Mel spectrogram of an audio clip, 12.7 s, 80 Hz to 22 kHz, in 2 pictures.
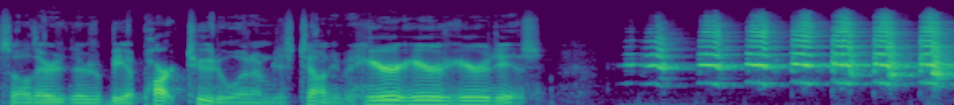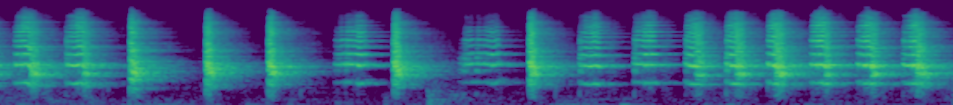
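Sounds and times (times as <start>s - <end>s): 
speech: 0.0s - 4.5s
turkey call imitating an excited hen yelp with cuts: 4.2s - 12.7s.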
